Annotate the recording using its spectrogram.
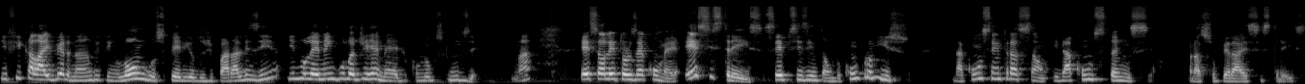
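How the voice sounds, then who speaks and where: The voice moves at a fairly quick pace. Both its pitch and its loudness swing very widely. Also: man, high pitch for a man. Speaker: literature teacher. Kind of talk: live online masterclass. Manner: fast; animated.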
